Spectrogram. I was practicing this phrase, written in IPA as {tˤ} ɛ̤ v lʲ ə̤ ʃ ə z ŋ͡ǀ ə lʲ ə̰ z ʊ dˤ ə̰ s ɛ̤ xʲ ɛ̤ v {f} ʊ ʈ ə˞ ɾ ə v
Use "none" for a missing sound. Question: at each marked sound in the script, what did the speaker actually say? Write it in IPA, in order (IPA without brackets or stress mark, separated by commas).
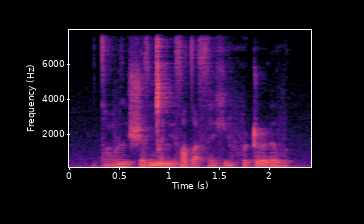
tˤ, f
